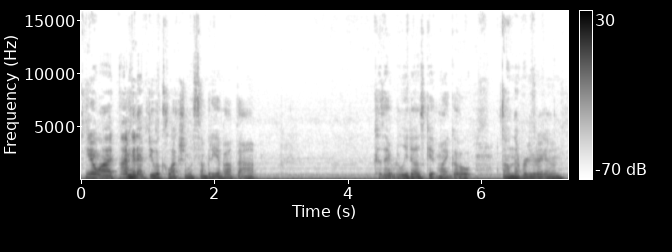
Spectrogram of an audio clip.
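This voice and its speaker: A rumbling low, gravelly yet mellow voice belongs to a woman talking fairly quickly in a steady tone, with long pauses and a little hiss or hum. She hosts a casual nail polish live stream, showing polish, chatting with viewers, reading their comments aloud and getting sidetracked easily.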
